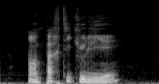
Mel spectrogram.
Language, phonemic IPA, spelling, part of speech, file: French, /ɑ̃ paʁ.ti.ky.lje/, en particulier, adverb, Fr-en particulier.ogg
- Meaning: in particular, especially, particularly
